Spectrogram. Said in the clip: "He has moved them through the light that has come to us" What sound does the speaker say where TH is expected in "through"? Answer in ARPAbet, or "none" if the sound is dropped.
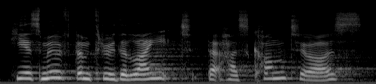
TH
